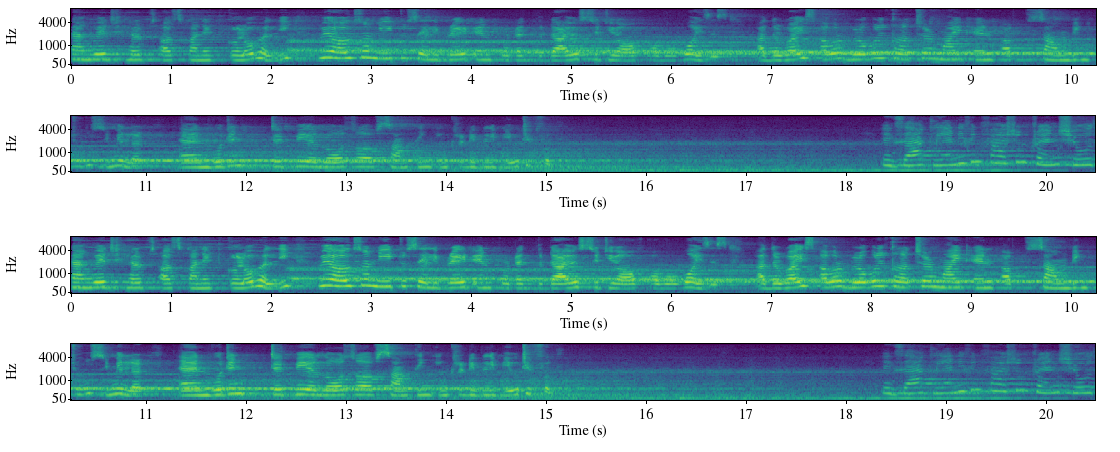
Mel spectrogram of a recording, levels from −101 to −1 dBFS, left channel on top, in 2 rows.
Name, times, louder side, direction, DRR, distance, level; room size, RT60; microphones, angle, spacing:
voice 1, 0.0-6.5 6.8-11.0 11.3-15.1, right 4 dB, 60° right, 14 dB, 0.5 m, -24 dB
sound 1, 2.1-19.5, equal, 25° right, 1.5 m, -31 dB
voice 2, 18.3-20.4, left 2 dB, 25° left, 7 dB, 0.8 m, -32 dB
24.0 x 20.0 x 5.5 m, 2.6 s
head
